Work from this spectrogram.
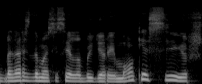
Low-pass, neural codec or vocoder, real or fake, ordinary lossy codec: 14.4 kHz; codec, 44.1 kHz, 3.4 kbps, Pupu-Codec; fake; Opus, 32 kbps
